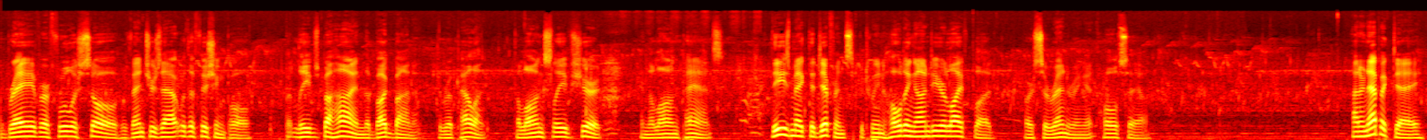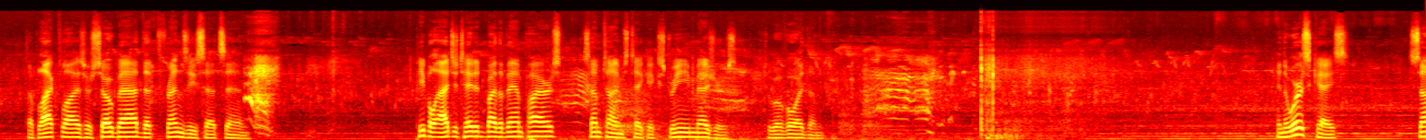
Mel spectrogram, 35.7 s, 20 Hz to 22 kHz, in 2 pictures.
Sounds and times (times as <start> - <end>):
Speech: 0.0 - 14.4, 16.9 - 21.0, 23.0 - 28.2, 33.8 - 34.7
Bird vocalization, bird call, bird song: 0.0 - 35.6.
